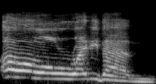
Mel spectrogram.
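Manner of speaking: loud high-energy voice. Describing his impressions, the speaker does his Jim Carrey Ace Ventura impression. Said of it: "It was very high energy".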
